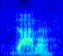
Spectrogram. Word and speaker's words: Dana: show and it's it's easy to do because it's spelled da na right VA ll ER why you think you'd say Dana Donna right there on but it's not it's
